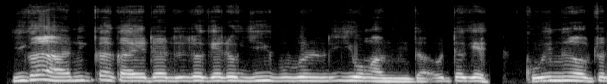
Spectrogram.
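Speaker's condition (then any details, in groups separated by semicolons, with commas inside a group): Brain lesion disability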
